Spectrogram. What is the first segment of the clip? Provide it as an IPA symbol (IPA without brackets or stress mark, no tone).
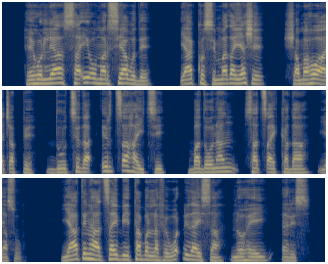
h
